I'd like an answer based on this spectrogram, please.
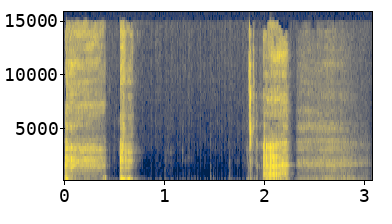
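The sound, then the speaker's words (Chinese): A man coughs, a harsh throaty burst among a few short rough throat sounds, with no talk around it. “过了一会儿，洛金的父亲咳嗽了一声。”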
